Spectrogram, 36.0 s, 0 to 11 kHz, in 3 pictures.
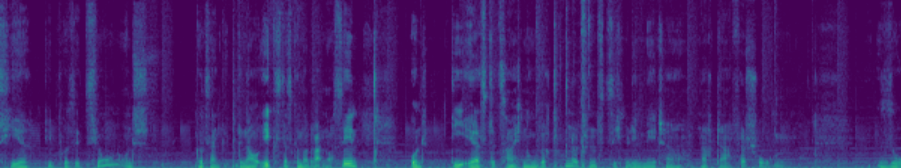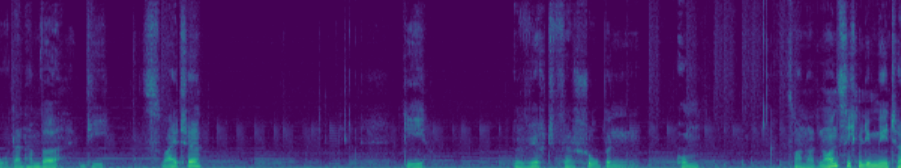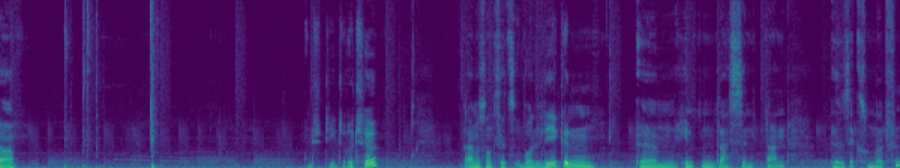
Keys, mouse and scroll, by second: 0.6 click, 1.9 click, 7.1 KP_1, 7.4 KP_5, 7.6 KP_0, 7.8 KP_Enter, 9.1 scroll down 2, 9.6 shift+middle click, 13.8 click, 20.4 click, 24.8 KP_2, 25.1 KP_9, 25.3 KP_0, 26.0 KP_Enter, 28.1 click.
